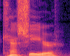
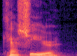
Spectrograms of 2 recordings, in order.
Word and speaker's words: cashier: Cashier, 注意收银员读作 cashier, cashier, 这么去读。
